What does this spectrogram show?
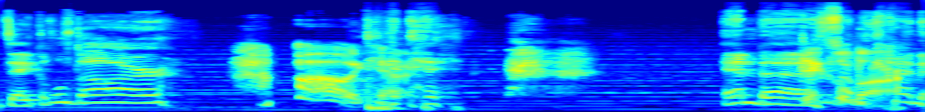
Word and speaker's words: Degguldaar: I think you know that it is called diggledar okay and uh some kind of mispronunciation like that might get you laughed out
